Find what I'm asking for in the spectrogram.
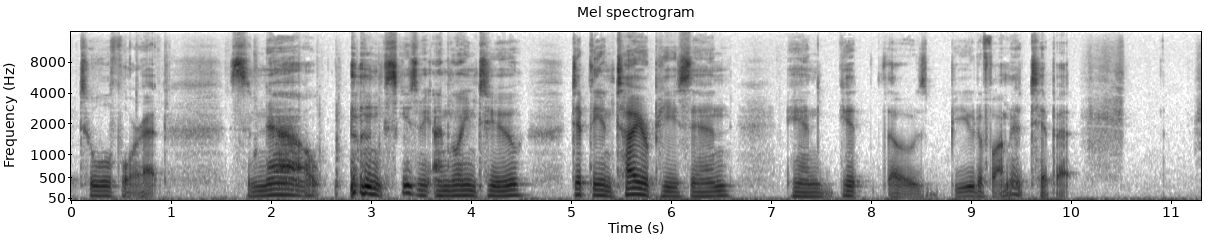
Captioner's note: clears throat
